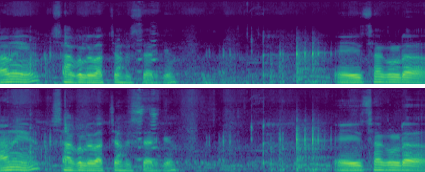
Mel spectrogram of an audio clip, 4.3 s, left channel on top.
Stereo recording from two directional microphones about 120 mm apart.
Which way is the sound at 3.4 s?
15° left (ahead or behind).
